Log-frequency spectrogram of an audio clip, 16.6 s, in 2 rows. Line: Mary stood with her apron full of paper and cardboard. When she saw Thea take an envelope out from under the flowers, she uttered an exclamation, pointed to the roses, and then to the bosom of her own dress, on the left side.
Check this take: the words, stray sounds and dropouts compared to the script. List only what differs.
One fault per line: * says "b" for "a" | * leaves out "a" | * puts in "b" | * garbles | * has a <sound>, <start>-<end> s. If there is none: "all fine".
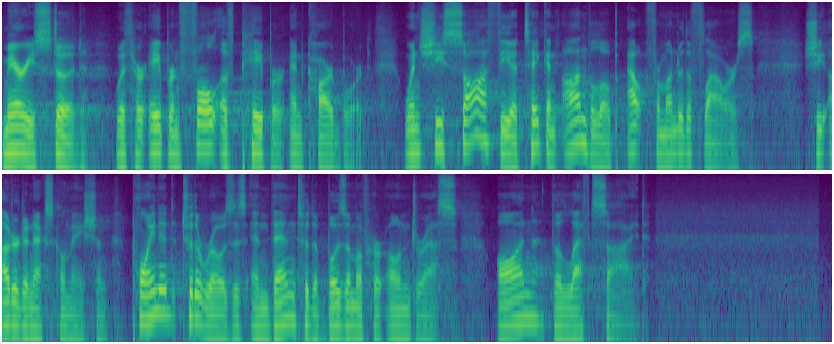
all fine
